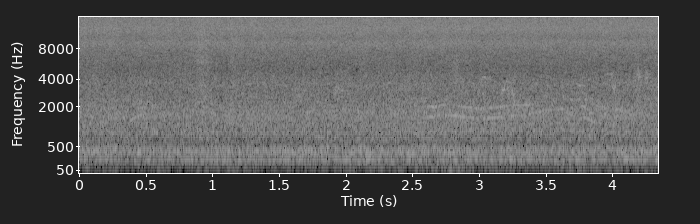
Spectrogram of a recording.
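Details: Bee swarm humming in a thick, even drone for a few seconds, many wingbeats blending into one constant buzz with no pauses.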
